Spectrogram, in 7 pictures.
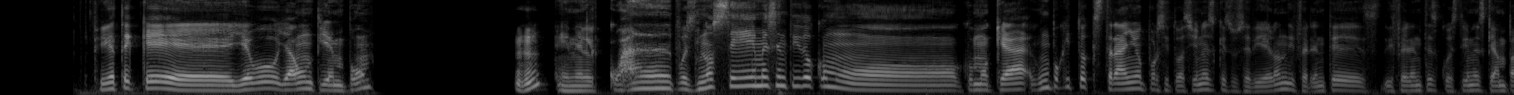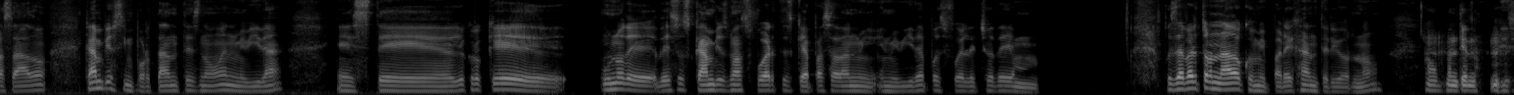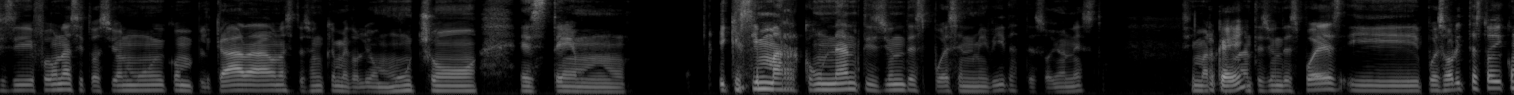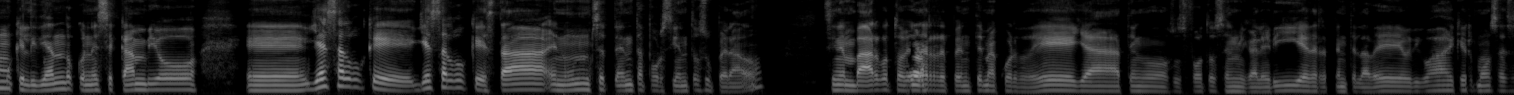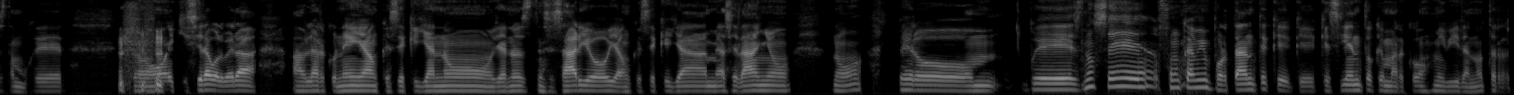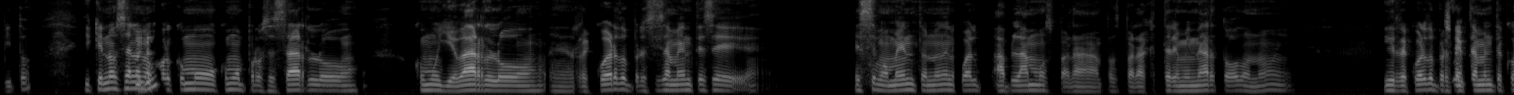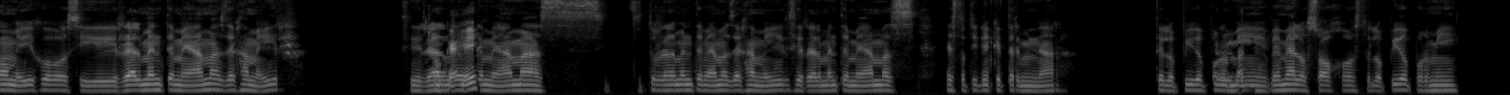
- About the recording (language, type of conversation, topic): Spanish, advice, ¿Cómo puedo sobrellevar las despedidas y los cambios importantes?
- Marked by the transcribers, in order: tapping; drawn out: "como"; chuckle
